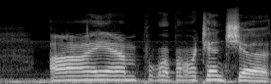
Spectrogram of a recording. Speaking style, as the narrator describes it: boomed the rock

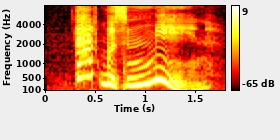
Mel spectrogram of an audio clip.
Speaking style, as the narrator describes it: Alice said indignantly

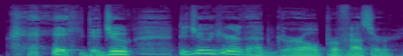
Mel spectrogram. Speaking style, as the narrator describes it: chuckled

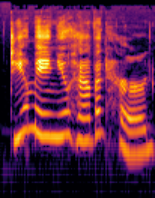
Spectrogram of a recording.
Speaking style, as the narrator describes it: cried the rat

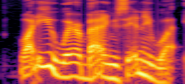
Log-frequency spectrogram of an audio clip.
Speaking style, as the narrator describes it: asked, trying not to laugh

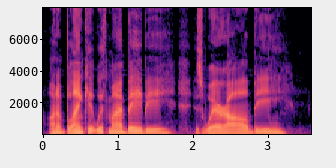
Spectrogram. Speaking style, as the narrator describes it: Softly but clearly we sang

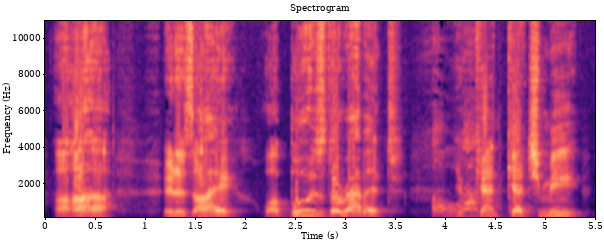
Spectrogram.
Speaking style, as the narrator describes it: Waboos to exclaim

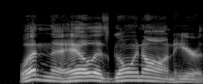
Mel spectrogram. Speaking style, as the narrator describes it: the captain shouts, and he ain't asking, he is telling

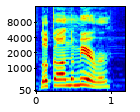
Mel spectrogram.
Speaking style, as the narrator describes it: hollered back

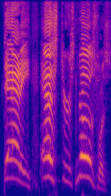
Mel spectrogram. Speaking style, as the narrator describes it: I ran up to him shouting

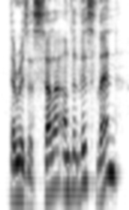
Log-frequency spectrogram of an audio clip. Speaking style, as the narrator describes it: I cried

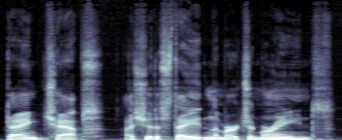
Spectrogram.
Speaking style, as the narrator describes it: The rumbling voice behind the paper said

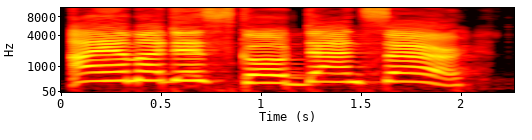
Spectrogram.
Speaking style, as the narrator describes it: at the top of his lungs

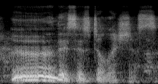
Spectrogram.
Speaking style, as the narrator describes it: make that satisfied masculine growl in his throat that said

